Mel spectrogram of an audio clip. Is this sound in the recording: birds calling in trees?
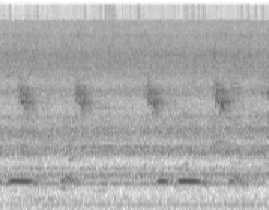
yes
